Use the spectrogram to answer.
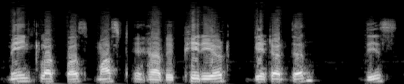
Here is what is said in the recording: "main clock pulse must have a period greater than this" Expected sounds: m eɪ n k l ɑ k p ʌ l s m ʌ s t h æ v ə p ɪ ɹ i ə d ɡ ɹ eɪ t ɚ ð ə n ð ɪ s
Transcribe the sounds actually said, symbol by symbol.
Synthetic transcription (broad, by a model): m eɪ n k l ɑ k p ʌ s m ʌ s t h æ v ə p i ɹ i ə d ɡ eɪ t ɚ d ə n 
